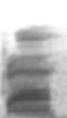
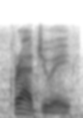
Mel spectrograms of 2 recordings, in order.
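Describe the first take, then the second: First: The final syllable is reduced, like 'it'. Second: The final syllable sounds like 'eight'. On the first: It names a person who has finished studying. "the other word is graduate, and it sounds like graduate. And so that's a noun" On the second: It means to finish your studies.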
